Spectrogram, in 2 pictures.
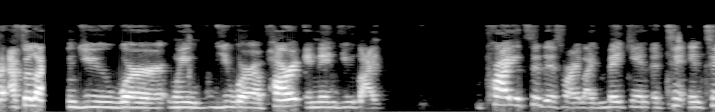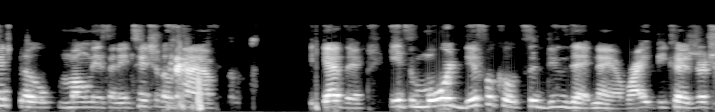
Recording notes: went LIVE with me on Instagram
